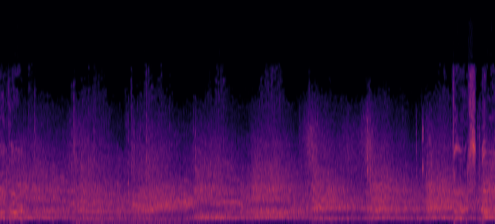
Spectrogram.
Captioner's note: crowd counting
